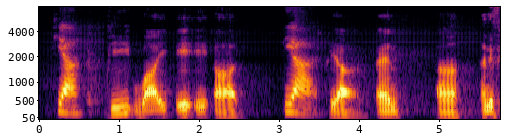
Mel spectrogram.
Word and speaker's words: प्यार: Pyar. Pyar.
